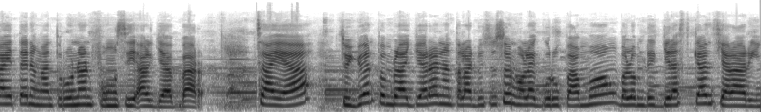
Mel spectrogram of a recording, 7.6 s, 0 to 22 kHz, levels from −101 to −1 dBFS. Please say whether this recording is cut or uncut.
cut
